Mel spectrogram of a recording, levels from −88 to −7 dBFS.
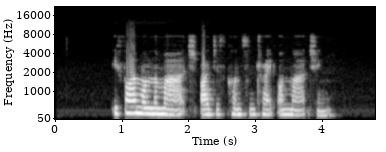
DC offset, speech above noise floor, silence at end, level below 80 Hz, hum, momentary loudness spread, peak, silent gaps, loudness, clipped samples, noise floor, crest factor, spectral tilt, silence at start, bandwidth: under 0.1%; 50 dB; 0.65 s; -56 dBFS; none; 13 LU; 0 dBFS; none; -13 LUFS; under 0.1%; -63 dBFS; 14 dB; -7 dB/octave; 0.9 s; 8 kHz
